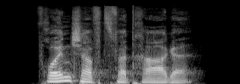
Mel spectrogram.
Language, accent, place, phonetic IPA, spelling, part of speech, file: German, Germany, Berlin, [ˈfʁɔɪ̯ntʃaft͡sfɛɐ̯ˌtʁaːɡə], Freundschaftsvertrage, noun, De-Freundschaftsvertrage.ogg
- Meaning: dative of Freundschaftsvertrag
